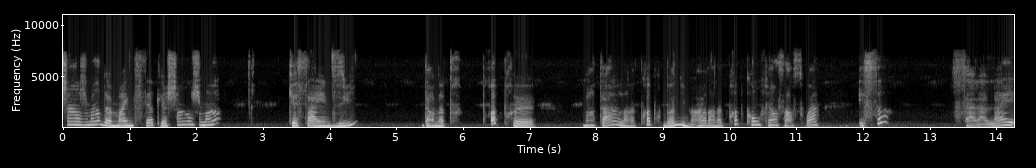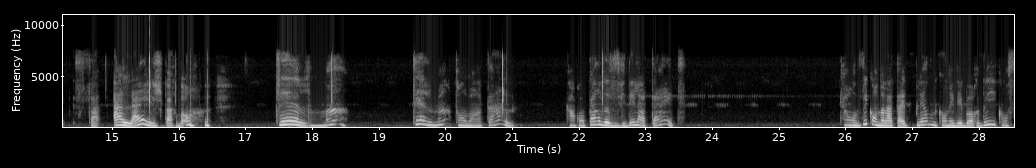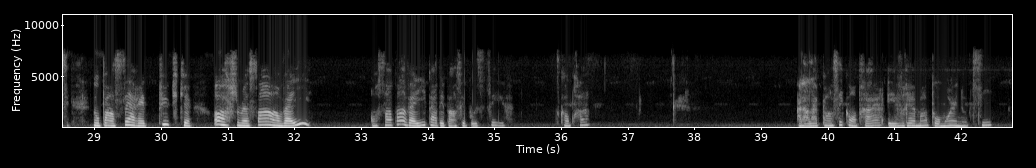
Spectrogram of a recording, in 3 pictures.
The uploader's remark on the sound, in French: Cet épisode a été enregistré à l’extérieur, la qualité audio n’est pas maximale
